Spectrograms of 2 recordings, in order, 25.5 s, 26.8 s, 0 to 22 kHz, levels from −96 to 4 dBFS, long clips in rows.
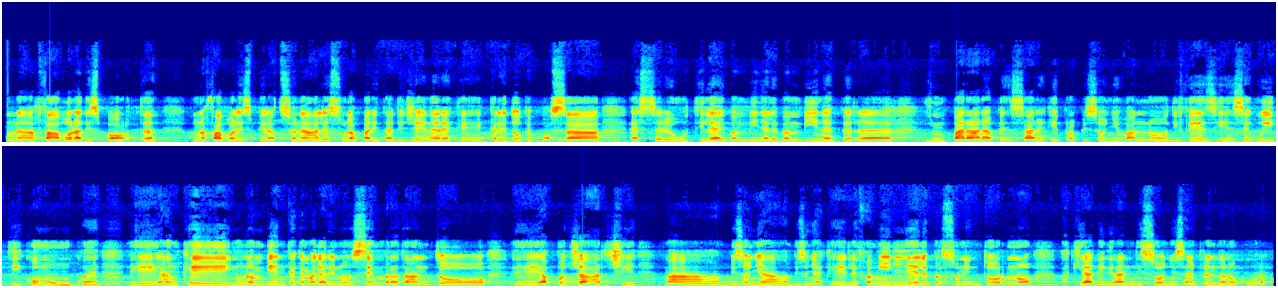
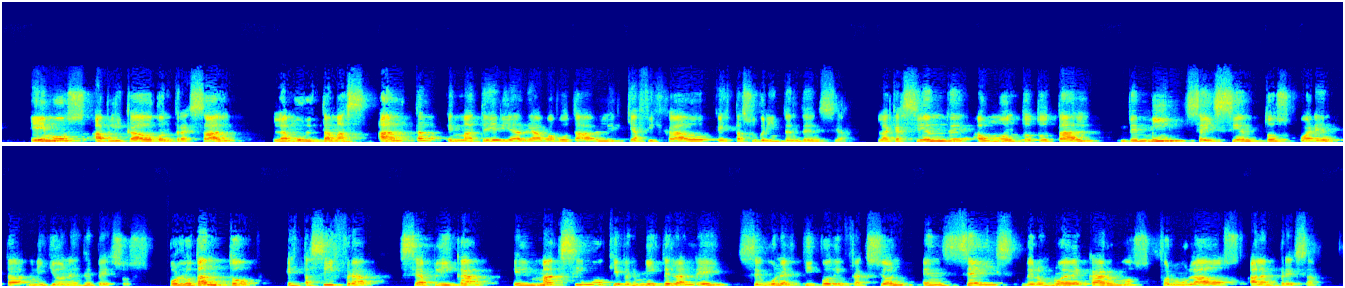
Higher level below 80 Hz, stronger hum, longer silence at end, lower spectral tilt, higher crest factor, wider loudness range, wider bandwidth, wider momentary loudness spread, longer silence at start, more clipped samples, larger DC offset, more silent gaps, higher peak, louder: second, -68 dBFS vs -62 dBFS; neither; second, 0.05 s vs 0.25 s; second, -1 dB/octave vs -4.5 dB/octave; about the same, 22 dB vs 20 dB; about the same, 4 LU vs 3 LU; first, 15 kHz vs 11.5 kHz; about the same, 11 LU vs 10 LU; second, 0.05 s vs 0.3 s; neither; neither; second, none vs 2.63-2.70 s, 8.64-8.75 s; first, 0 dBFS vs -6 dBFS; first, -20 LUFS vs -25 LUFS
